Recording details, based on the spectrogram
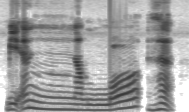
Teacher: نغلظ اللام في اسم الجلالة لأنها سبقت بفتح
